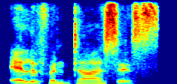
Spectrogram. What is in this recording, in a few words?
"elephantiasis", Indian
